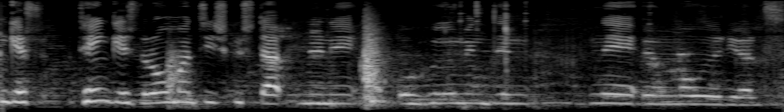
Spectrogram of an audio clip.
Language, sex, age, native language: Icelandic, male, 18-19, Icelandic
